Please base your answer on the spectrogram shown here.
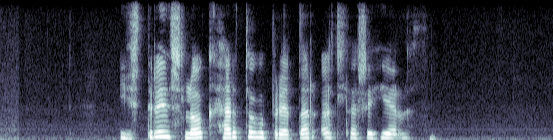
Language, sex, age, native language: Icelandic, female, 30-39, Icelandic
